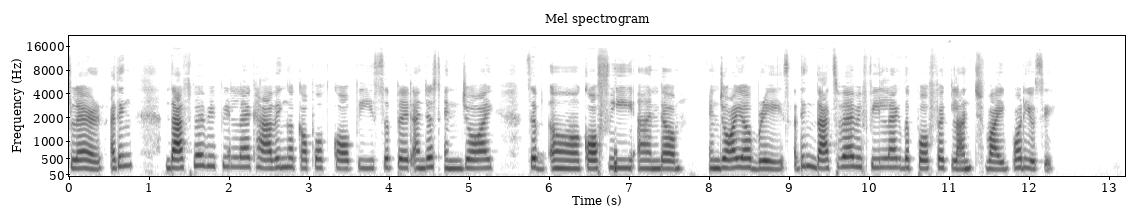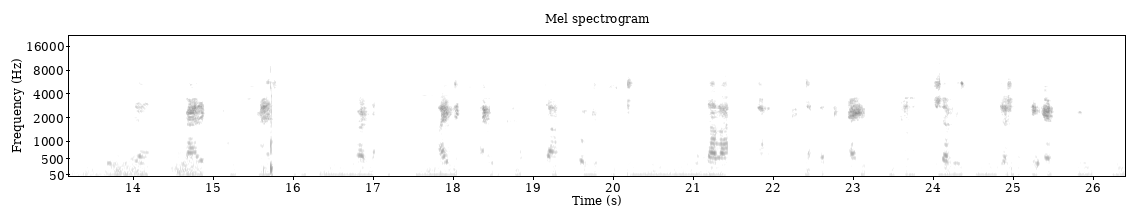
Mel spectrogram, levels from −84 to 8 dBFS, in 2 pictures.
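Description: Speech with a corrupt frame decoded three times, at 1.97–2.01 s, 6.81–6.85 s and 11.00 s. Each event fits roughly two damaged frames: misread data plays as stray energy at the wrong frequencies, peaking near -10 dBFS at 6.81 s. A dropout would leave silence instead.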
